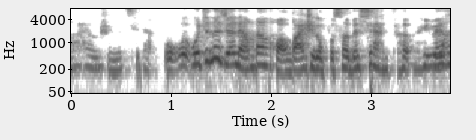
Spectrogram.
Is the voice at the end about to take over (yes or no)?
yes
